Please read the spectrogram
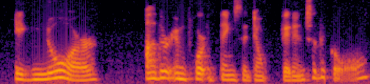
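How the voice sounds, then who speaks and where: A woman's somewhat breathy voice moves at a moderate speed, her intonation lively. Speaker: leadership coach. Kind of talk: interview.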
